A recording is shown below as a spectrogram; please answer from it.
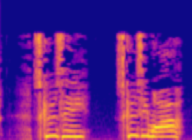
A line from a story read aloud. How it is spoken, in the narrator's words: he shouted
